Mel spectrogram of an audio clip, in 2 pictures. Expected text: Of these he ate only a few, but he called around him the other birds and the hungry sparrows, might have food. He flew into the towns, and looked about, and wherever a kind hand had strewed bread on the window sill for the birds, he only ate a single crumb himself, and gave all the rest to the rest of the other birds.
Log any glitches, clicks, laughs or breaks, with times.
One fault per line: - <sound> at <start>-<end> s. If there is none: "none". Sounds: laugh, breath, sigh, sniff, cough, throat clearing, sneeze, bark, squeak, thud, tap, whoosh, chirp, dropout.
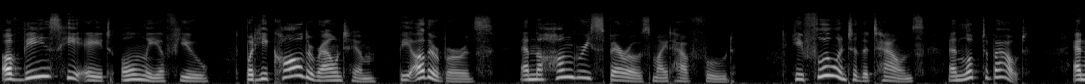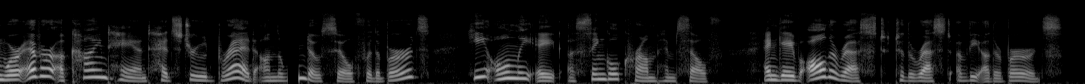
- dropout at 13.7-13.8 s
